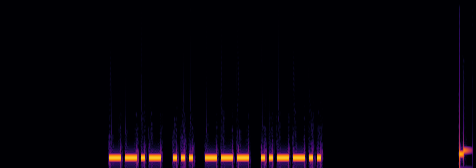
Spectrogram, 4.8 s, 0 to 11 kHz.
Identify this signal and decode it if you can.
Morse code, heard as a keyed tone, about 30 wpm, 700 Hz. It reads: QSO?
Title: Q-Codes 30wpm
